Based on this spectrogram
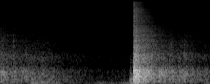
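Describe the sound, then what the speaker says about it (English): Fireworks go off outside: after a faint rumbling lull, one sharp loud bang bursts and then rolls away in a fading echo, with no talk. "I believe it's fireworks."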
